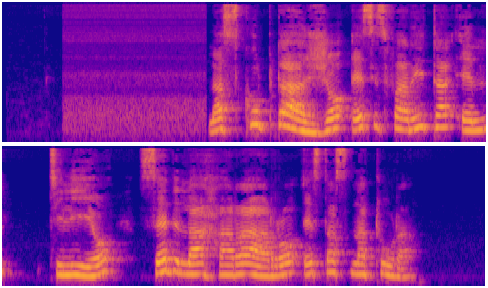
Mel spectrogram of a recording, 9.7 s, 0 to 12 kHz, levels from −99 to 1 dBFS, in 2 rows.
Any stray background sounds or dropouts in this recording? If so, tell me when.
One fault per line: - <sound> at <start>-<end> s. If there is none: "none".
none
